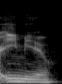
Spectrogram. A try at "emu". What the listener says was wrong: It's emu. There's no Y in there. It's emu.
